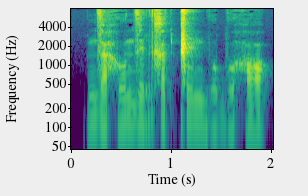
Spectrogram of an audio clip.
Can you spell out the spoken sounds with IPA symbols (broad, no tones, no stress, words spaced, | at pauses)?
nzaho nzirxatǁun bwobo hɒ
